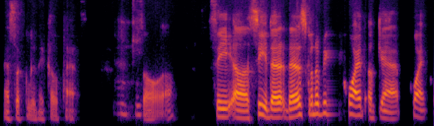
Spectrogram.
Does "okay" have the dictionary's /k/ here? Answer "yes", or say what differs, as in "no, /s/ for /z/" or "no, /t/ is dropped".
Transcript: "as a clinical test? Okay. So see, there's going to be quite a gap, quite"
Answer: no, /k/ is dropped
